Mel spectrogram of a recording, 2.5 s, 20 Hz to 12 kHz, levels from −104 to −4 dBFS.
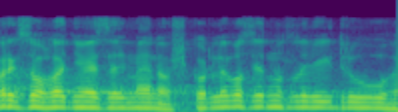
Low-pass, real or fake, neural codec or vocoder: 7.2 kHz; real; none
